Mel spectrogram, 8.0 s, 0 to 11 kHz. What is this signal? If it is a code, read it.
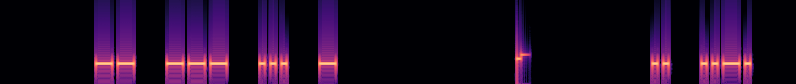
Morse code, heard as a keyed tone, about 22 wpm, spaced as for 16 wpm, 700 Hz. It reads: MOST IF
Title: 2x Character Spacing - Top 300 Words - 22wpm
